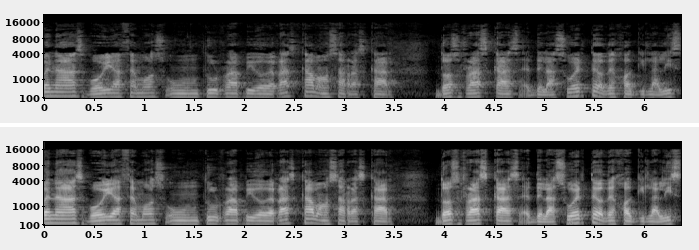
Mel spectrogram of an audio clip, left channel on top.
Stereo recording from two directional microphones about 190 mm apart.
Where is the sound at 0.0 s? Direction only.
40° right (ahead or behind).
